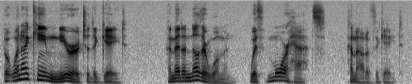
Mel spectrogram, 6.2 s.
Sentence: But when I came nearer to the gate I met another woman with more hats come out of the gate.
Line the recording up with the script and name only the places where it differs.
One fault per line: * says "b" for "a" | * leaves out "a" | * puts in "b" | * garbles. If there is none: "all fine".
all fine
